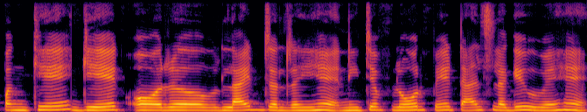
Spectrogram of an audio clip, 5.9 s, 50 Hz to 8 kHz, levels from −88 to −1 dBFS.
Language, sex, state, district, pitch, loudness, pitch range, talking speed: Hindi, female, Jharkhand, Jamtara, 215 Hz, -18 LUFS, 205-225 Hz, 155 wpm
